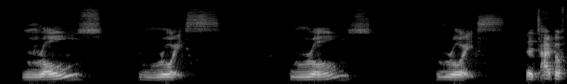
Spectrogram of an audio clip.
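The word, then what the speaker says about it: Rolls-Royce: Okay, so the sound, R, R, Rolls Royce, Rolls Royce. The type of car, right? Rolls Royce. This one is difficult because it has an R, it has an L, and the S.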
